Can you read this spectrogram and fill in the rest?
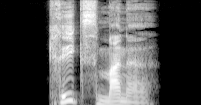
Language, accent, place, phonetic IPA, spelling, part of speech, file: German, Germany, Berlin, [ˈkʁiːksˌmanə], Kriegsmanne, noun, De-Kriegsmanne.ogg
- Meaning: dative singular of Kriegsmann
